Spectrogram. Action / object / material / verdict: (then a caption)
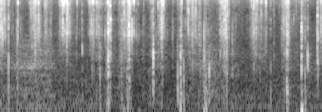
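flick / thin paper bills / paper / none. Thin paper play-money bills are crinkled, pulled and flicked by the fingers of both hands with long nails, producing dense, bright crinkling and crackling rustles with short sharp flicks. A few soft low thumps sit under the paper noise, with the loudest snap near the end.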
